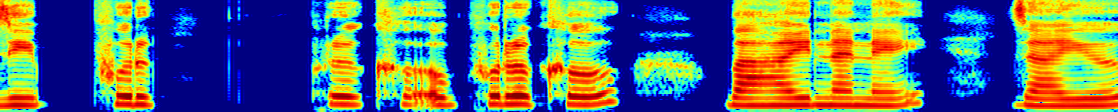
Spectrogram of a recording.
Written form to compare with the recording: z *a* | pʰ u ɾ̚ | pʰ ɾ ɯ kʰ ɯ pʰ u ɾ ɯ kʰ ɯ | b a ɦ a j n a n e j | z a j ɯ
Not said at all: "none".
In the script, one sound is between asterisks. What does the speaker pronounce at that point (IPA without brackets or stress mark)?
i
